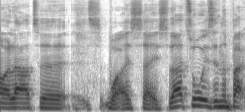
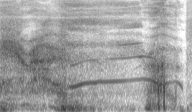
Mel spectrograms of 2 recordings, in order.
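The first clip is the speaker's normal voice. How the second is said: very high, hushed, soft whisper; 7 dB quieter than usual. Speaker describes sending comedians a voice note at three in the morning, whispering. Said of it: "I whisper it three in the morning".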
